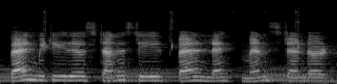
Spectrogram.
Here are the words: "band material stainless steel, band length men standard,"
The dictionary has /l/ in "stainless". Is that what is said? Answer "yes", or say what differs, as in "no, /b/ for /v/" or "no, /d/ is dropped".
no, /l/ is dropped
